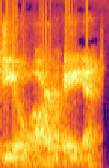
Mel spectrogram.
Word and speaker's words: Doran: spelling on the last name is D O R A N and it's pronounced Doran Dor.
